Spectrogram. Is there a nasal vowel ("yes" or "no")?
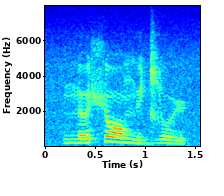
no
